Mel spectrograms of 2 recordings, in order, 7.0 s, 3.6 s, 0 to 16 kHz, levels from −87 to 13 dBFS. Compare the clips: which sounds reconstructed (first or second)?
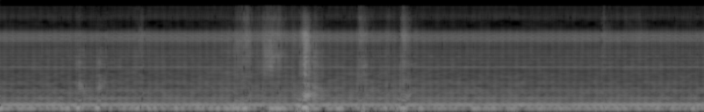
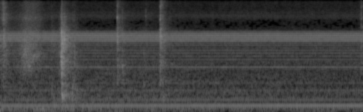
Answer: first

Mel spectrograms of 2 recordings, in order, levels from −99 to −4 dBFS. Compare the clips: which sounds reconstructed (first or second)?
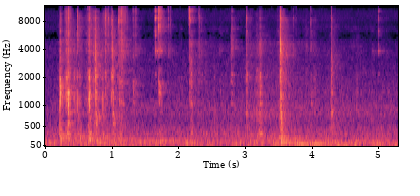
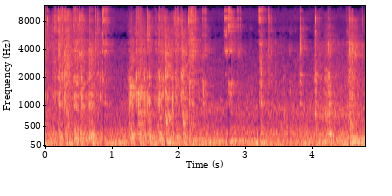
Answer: first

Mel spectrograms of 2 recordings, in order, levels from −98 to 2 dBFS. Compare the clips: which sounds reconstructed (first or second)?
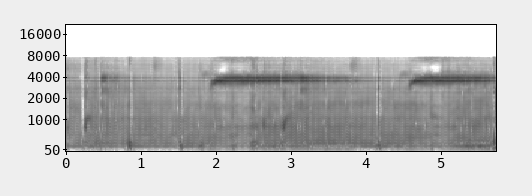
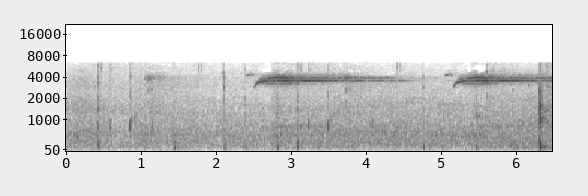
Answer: first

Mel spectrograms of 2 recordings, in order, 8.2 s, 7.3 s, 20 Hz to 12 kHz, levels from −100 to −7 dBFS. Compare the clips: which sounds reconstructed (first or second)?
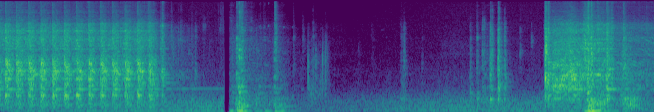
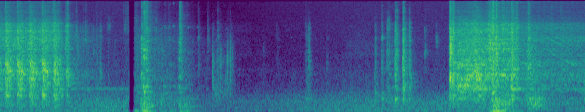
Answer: second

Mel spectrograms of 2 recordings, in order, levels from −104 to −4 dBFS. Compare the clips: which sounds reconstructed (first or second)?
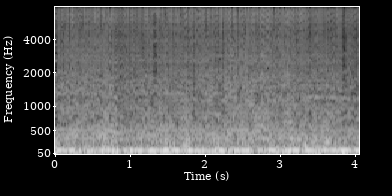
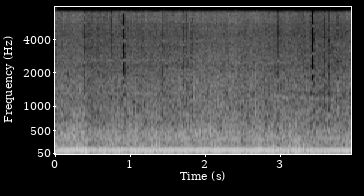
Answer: first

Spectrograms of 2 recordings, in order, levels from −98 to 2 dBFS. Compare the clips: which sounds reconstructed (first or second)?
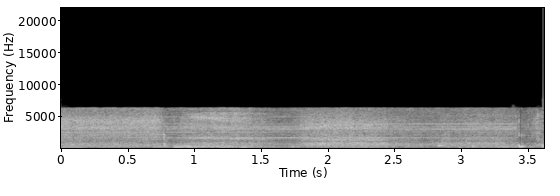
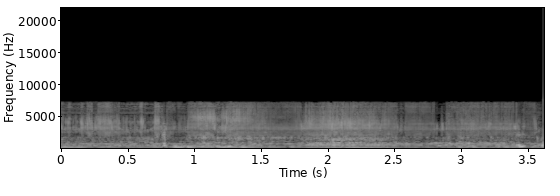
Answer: second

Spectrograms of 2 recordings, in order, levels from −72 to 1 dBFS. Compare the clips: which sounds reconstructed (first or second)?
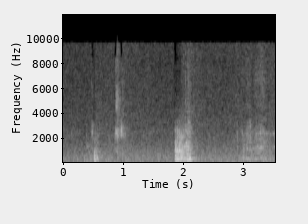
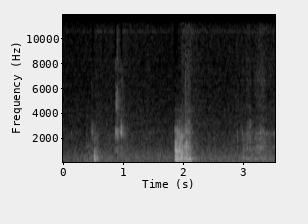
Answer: second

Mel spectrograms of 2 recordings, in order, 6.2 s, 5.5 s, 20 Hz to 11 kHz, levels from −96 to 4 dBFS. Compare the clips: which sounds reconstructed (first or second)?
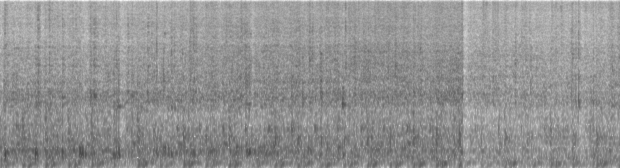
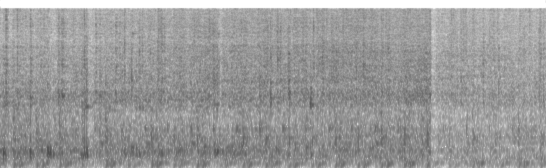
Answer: first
